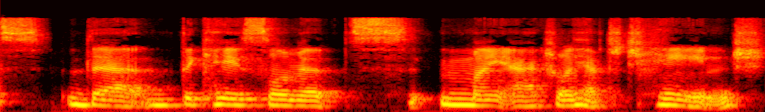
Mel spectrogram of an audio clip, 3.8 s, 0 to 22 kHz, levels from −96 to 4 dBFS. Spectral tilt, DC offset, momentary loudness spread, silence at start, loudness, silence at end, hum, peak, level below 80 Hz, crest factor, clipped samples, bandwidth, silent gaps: -3 dB/octave; under 0.1%; 3 LU; 0 s; -25 LUFS; 0 s; none; -12 dBFS; -70 dBFS; 16 dB; under 0.1%; 13 kHz; none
